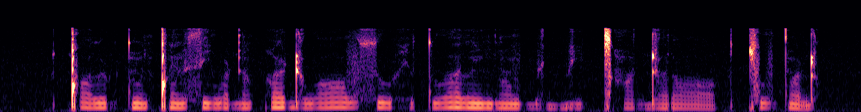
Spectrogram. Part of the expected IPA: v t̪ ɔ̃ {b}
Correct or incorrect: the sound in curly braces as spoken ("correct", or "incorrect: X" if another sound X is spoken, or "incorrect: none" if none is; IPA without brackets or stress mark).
incorrect: ɖ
